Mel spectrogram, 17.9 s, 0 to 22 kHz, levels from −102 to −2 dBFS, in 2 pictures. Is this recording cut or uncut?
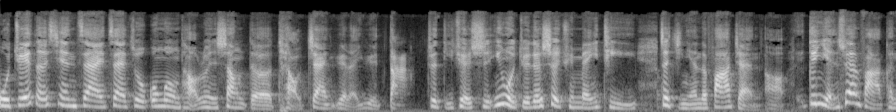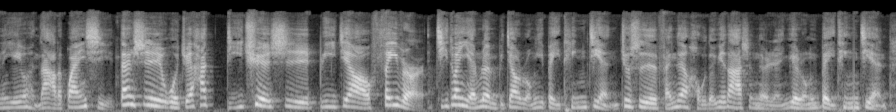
uncut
